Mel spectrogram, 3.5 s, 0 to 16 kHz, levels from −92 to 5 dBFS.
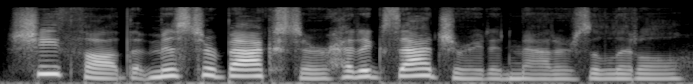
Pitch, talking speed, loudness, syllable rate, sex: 205 Hz, 175 wpm, -20 LUFS, 5.0 syllables/s, female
